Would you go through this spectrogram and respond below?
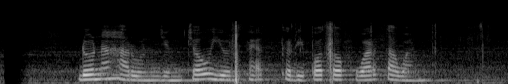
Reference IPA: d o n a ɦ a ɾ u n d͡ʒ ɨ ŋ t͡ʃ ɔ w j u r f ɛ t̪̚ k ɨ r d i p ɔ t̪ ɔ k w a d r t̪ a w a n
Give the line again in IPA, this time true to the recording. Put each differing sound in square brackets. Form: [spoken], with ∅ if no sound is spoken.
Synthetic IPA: d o n a ɦ a ɾ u n d͡ʒ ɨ ŋ t͡ʃ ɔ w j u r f ɛ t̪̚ k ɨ r d i p ɔ t̪ ɔ k w a [∅] r t̪ a w a n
